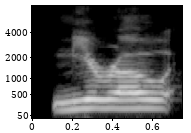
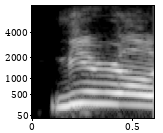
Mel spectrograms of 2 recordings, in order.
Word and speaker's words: Miro: campaign one password segment Meo and I think I said it wrong that time didn't I I did okay Miro and more and um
